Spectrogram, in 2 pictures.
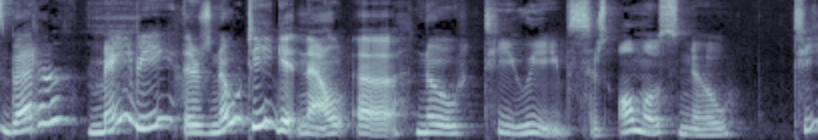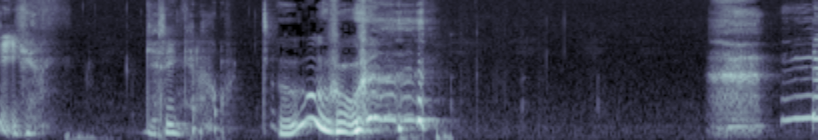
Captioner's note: laughter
